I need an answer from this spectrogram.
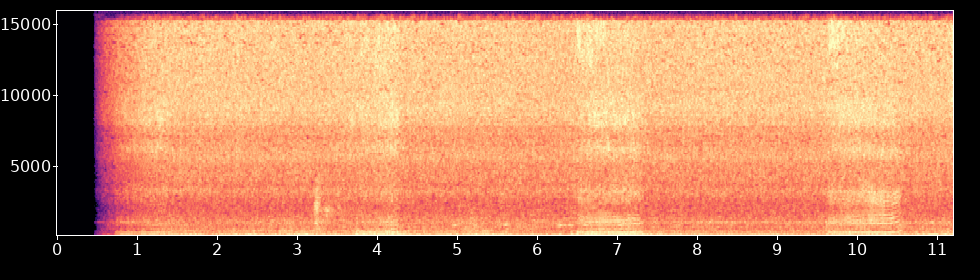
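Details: Sleeping cat snoring: short, low, slightly rising nasal tones with faint overtones recur about every three seconds, each breath brief, set against a loud, steady broadband hiss that fills the recording.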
